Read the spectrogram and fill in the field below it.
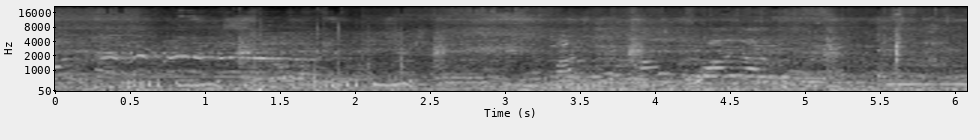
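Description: Racing pigeons coo in soft, low, repeated phrases amid a busy backdrop of other birds and a steady murmur of nearby voices.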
